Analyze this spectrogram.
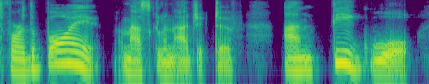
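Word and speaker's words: antiguo: Antigu. Guo is pronounced as gu.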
